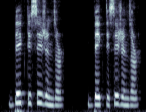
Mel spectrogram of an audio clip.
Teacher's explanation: 后面这个 r 虽然也是要做弱读的，但是要里面这个卷舌音读出来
